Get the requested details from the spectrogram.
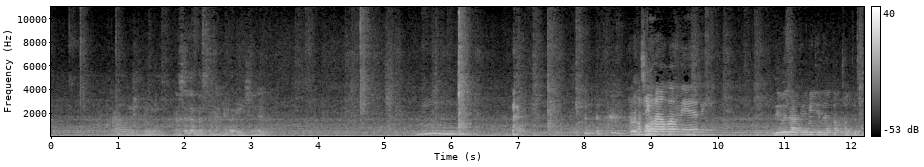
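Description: Young men talk casually nearby.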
